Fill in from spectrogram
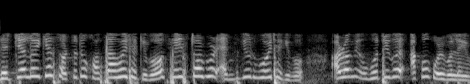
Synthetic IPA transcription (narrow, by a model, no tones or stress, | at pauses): zetijalojkɛsɔɹtɔtʊxʰɔsaɦojtʰakibɔxejstɔɹpʊɹɛ̰ɡsikjutɦojtʰakibɔ | a̰ɹuamiubʱotikojakokoɹibɔlaɡibɔ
